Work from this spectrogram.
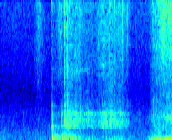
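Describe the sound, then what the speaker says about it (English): A spatula scraping the sides of a Thermomix bowl, a sudden clunk followed by a soft, sustained rubbing scrape, then another contact near the end. "now we're going to scrape down the sides with the spatula"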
